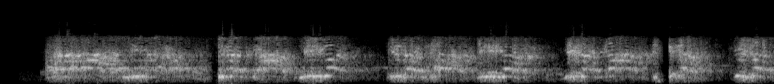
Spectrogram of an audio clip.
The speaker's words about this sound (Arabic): المشجعون العراقيون في تايلاند احتفلوا بالفوز مع أعضاء المنتخب في مقر إقامته في فندق الشيراتون حتى الساعات الأولى من صباح الثلاثاء.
